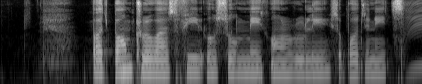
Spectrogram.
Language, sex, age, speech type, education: Nigerian Pidgin, female, 15-29, spontaneous, tertiary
